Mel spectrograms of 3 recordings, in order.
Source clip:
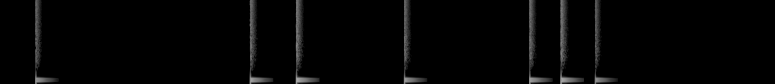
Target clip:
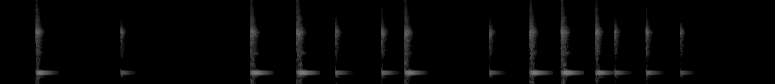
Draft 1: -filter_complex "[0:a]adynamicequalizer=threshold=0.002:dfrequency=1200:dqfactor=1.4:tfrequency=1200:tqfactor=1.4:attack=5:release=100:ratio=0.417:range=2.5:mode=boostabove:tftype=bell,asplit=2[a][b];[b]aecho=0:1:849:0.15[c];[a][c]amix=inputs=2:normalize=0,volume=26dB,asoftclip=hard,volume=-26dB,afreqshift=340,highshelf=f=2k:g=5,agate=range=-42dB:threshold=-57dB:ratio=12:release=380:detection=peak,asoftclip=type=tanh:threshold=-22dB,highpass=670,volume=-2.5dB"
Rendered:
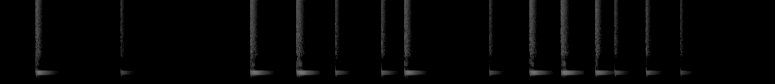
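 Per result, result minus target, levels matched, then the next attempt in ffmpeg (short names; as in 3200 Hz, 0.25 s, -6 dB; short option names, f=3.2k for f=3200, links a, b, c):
4000 Hz band -7.5 dB; 500 Hz band -5.5 dB; soft clip: distortion -6 dB
-filter_complex "[0:a]adynamicequalizer=threshold=0.002:dfrequency=1200:dqfactor=1.4:tfrequency=1200:tqfactor=1.4:attack=5:release=100:ratio=0.417:range=2.5:mode=boostabove:tftype=bell,lowpass=f=4.2k:t=q:w=5.2,asplit=2[a][b];[b]aecho=0:1:849:0.15[c];[a][c]amix=inputs=2:normalize=0,volume=26dB,asoftclip=hard,volume=-26dB,afreqshift=340,highshelf=f=2k:g=5,agate=range=-42dB:threshold=-57dB:ratio=12:release=380:detection=peak,asoftclip=type=tanh:threshold=-22dB,highpass=670,volume=-2.5dB"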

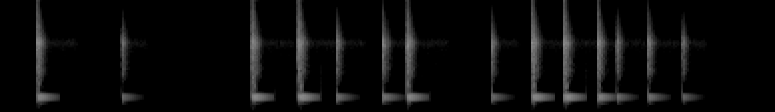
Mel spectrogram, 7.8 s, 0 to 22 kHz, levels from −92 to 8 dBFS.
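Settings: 500 Hz band -6.0 dB; soft clip: distortion -7 dB
-filter_complex "[0:a]adynamicequalizer=threshold=0.002:dfrequency=1200:dqfactor=1.4:tfrequency=1200:tqfactor=1.4:attack=5:release=100:ratio=0.417:range=2.5:mode=boostabove:tftype=bell,lowpass=f=4.2k:t=q:w=5.2,asplit=2[a][b];[b]aecho=0:1:849:0.15[c];[a][c]amix=inputs=2:normalize=0,volume=26dB,asoftclip=hard,volume=-26dB,afreqshift=340,highshelf=f=2k:g=5,agate=range=-42dB:threshold=-57dB:ratio=12:release=380:detection=peak,asoftclip=type=tanh:threshold=-22dB,volume=-2.5dB"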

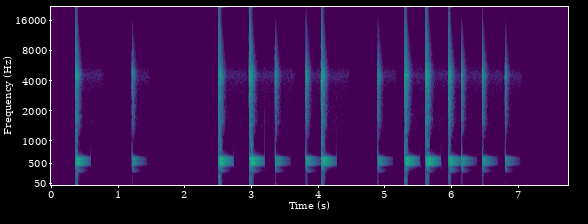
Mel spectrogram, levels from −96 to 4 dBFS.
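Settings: soft clip: distortion -7 dB
-filter_complex "[0:a]adynamicequalizer=threshold=0.002:dfrequency=1200:dqfactor=1.4:tfrequency=1200:tqfactor=1.4:attack=5:release=100:ratio=0.417:range=2.5:mode=boostabove:tftype=bell,lowpass=f=4.2k:t=q:w=5.2,asplit=2[a][b];[b]aecho=0:1:849:0.15[c];[a][c]amix=inputs=2:normalize=0,volume=26dB,asoftclip=hard,volume=-26dB,afreqshift=340,highshelf=f=2k:g=5,agate=range=-42dB:threshold=-57dB:ratio=12:release=380:detection=peak,asoftclip=type=tanh:threshold=-29.5dB,volume=-2.5dB"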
